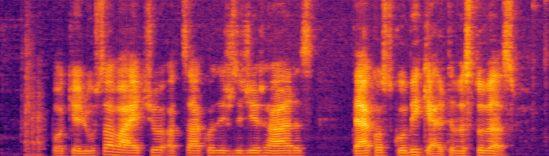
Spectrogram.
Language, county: Lithuanian, Vilnius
